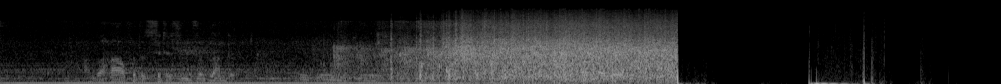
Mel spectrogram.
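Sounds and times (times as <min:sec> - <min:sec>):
audience applauding: 0:03.2 - 0:06.8.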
